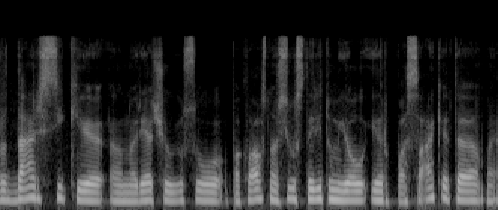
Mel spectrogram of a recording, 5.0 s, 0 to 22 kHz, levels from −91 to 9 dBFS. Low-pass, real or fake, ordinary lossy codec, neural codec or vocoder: 10.8 kHz; fake; Opus, 16 kbps; vocoder, 44.1 kHz, 128 mel bands every 512 samples, BigVGAN v2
